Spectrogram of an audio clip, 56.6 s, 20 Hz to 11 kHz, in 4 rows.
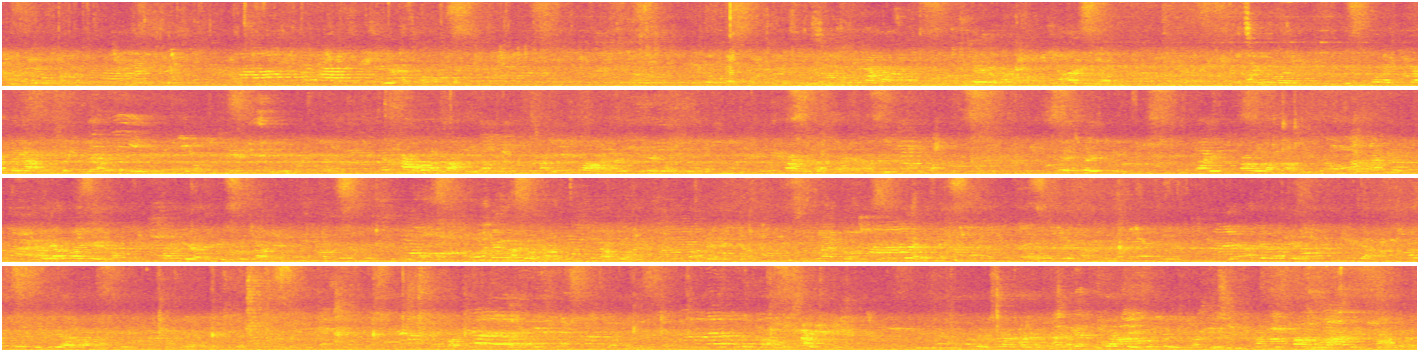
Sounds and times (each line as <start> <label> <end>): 0.0 distant sound of the MRT train 56.6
